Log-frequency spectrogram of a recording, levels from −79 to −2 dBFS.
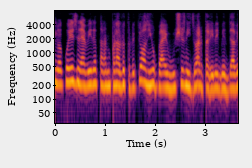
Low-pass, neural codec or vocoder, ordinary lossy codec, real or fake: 7.2 kHz; codec, 16 kHz in and 24 kHz out, 0.4 kbps, LongCat-Audio-Codec, four codebook decoder; MP3, 48 kbps; fake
